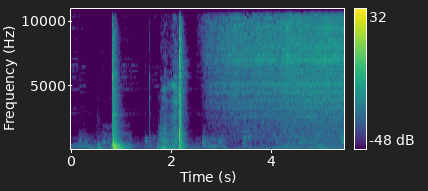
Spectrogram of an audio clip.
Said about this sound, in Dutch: Is het niet gevaarlijk, al die stoom? Ze zal toch niet stikken?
